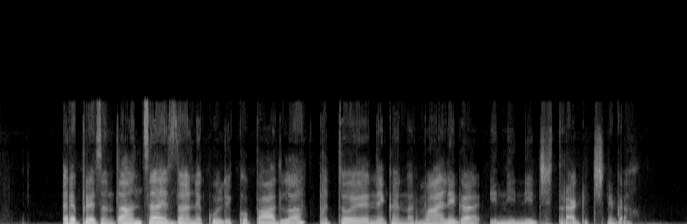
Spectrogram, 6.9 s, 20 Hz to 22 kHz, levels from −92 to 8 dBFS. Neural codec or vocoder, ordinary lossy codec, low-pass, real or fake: codec, 24 kHz, 3 kbps, HILCodec; Opus, 16 kbps; 10.8 kHz; fake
